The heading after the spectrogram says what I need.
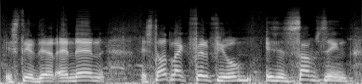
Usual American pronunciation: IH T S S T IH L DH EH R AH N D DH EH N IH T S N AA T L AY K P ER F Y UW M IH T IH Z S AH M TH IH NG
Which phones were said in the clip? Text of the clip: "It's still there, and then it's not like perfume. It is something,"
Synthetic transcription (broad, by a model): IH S S T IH L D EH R AH N D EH N IH T S N AA T L AY K F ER F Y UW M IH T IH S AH M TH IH NG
